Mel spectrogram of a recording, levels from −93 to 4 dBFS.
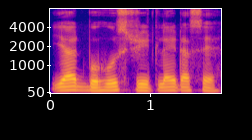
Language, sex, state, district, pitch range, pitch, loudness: Assamese, male, Assam, Kamrup Metropolitan, 110-120 Hz, 115 Hz, -16 LUFS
